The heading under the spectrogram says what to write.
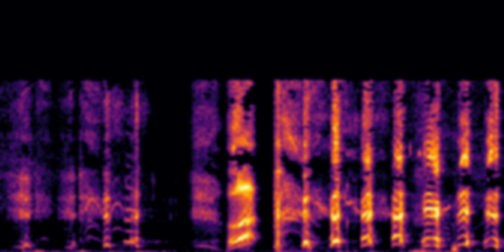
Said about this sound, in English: Oh my God, that is awesome. I got the hiccups.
